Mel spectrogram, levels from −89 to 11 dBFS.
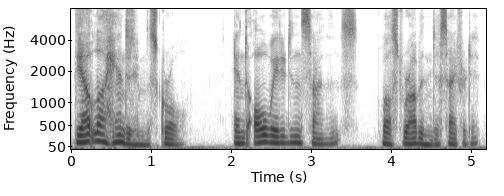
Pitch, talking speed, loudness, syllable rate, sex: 120 Hz, 175 wpm, -18 LUFS, 5.5 syllables/s, male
